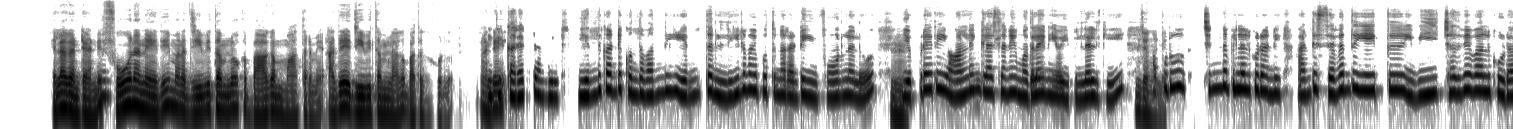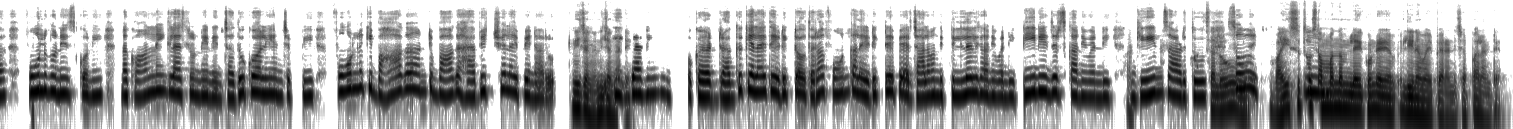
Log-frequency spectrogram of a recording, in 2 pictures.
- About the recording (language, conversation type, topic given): Telugu, podcast, పని, వ్యక్తిగత జీవితాల కోసం ఫోన్‑ఇతర పరికరాల వినియోగానికి మీరు ఏ విధంగా హద్దులు పెట్టుకుంటారు?
- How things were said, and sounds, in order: other background noise; in English: "కరెక్ట్"; in English: "ఆన్‍లైన్"; in English: "సెవెంత్, ఎయిత్"; in English: "ఆన్‍లైన్"; in English: "హ్యాబిచ్యువల్"; in English: "డ్రగ్‌కి"; in English: "అడిక్ట్"; in English: "అడిక్ట్"; in English: "టీనేజర్స్"; unintelligible speech; in English: "గేమ్స్"; in English: "సో"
